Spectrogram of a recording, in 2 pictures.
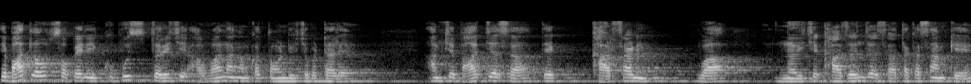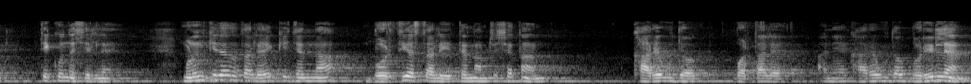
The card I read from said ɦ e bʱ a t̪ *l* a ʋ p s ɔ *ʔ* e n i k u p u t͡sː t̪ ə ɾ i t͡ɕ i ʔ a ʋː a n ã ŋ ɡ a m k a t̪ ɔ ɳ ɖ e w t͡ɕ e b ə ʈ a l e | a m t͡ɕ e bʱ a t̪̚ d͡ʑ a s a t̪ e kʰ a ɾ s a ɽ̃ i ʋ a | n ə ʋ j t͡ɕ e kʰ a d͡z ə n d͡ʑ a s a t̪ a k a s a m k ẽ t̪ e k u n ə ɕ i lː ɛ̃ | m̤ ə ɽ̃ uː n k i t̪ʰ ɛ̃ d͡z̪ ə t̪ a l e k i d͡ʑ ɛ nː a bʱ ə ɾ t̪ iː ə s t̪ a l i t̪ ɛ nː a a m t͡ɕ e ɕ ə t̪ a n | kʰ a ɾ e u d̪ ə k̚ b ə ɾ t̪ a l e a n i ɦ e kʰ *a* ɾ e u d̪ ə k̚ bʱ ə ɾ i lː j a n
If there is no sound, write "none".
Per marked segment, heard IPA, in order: l, p, a

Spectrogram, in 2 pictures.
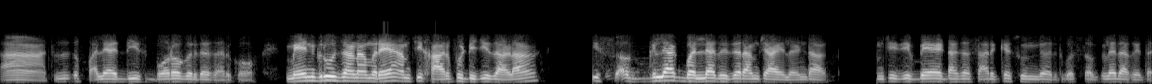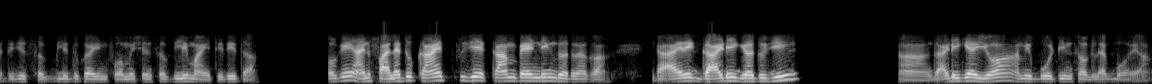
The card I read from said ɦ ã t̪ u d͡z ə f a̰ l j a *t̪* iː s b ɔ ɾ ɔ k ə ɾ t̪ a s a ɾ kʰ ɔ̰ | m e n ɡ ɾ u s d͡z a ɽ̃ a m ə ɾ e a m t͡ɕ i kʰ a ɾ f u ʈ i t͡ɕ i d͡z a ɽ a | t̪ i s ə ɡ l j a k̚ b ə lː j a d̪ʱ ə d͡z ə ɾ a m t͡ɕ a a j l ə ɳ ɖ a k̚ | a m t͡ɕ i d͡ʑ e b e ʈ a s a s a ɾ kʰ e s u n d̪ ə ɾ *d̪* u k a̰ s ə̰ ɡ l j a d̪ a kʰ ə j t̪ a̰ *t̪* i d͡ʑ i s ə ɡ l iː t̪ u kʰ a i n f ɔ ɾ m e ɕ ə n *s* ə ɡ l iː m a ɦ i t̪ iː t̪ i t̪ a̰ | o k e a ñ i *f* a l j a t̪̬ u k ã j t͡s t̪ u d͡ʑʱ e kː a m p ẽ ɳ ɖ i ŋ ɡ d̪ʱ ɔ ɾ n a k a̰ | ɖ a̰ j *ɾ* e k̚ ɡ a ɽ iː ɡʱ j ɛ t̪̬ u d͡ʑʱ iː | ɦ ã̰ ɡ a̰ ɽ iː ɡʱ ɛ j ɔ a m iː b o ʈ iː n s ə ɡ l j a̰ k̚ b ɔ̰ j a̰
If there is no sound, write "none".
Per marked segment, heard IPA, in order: d̪, t̪, t̪, s, f, ɾ

